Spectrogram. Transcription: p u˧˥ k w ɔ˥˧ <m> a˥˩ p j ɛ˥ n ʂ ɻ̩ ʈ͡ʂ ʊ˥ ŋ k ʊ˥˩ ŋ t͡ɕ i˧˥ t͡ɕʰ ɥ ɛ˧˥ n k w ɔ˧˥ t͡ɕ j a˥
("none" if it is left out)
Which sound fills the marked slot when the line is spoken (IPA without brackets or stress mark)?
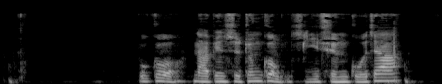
n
